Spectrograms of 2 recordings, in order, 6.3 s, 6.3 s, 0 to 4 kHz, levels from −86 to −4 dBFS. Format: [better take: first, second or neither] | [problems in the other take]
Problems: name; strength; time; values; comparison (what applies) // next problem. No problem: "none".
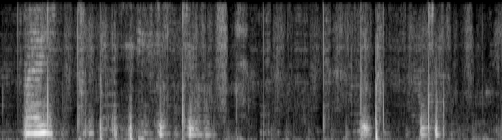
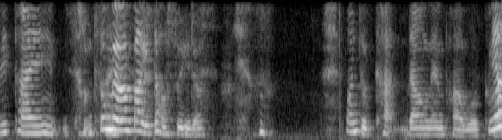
second | noise reduction (neural separator model SepFormer WHAMR!)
